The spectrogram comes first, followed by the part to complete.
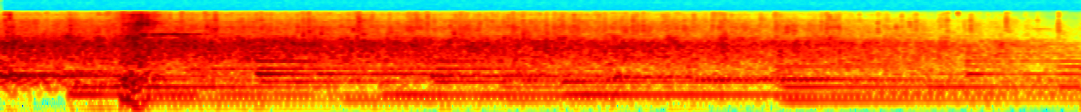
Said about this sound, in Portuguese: Quer aplaudir Jesus, querido? Porque é dele.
